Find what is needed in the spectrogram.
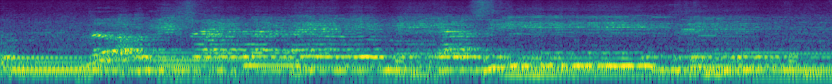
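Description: A group of people singing a slow hymn together, holding each note long.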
